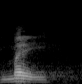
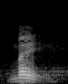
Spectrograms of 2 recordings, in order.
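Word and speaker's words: me: That's M-E pronounced. This is your eta, so it gets an A sound in the English, may, phobeo, may.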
